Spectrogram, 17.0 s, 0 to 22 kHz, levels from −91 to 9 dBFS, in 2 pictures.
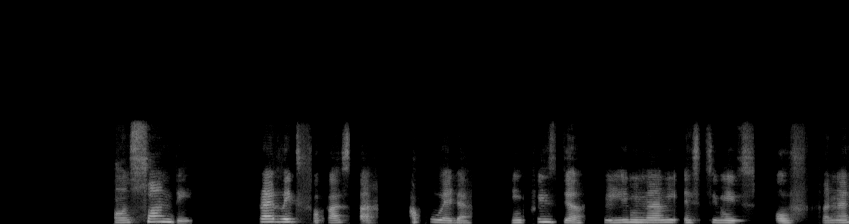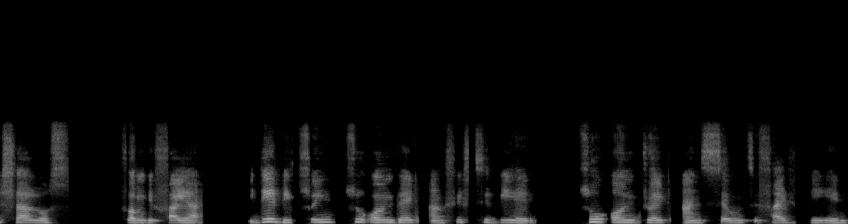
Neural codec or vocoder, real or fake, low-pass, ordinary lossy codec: codec, 44.1 kHz, 2.6 kbps, DAC; fake; 9.9 kHz; none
